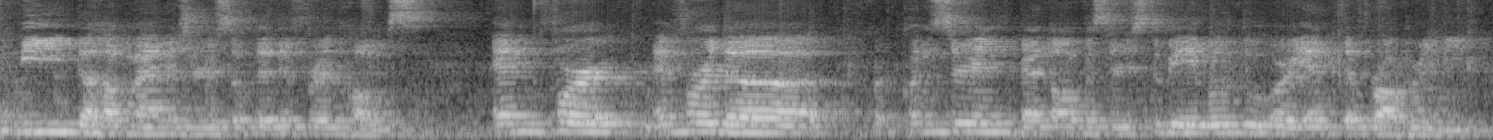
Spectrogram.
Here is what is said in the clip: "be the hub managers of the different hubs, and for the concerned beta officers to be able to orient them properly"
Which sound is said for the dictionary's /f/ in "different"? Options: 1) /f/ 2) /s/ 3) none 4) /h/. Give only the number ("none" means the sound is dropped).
1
